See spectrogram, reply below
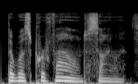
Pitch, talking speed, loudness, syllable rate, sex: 145 Hz, 175 wpm, -18 LUFS, 5.9 syllables/s, female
